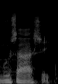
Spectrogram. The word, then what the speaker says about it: Musashi: Musashi's how you, that's how you say it, Musashi.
